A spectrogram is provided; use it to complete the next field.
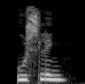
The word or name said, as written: USLINGS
